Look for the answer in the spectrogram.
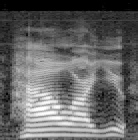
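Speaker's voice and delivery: loud, very slow, drawn-out greeting; exaggerated repeat. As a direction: spell out "How are you?" loudly and slowly as if to someone who didn't hear. Repeats greeting to unhearing cashier.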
